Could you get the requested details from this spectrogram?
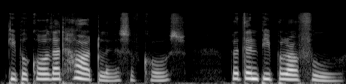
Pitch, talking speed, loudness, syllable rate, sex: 215 Hz, 190 wpm, -16 LUFS, 5.6 syllables/s, female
